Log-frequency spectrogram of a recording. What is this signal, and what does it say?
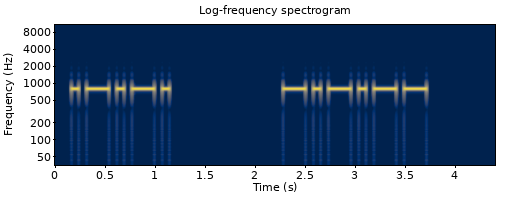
Morse code, heard as a keyed tone, about 16 wpm, 800 Hz. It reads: <AR> !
